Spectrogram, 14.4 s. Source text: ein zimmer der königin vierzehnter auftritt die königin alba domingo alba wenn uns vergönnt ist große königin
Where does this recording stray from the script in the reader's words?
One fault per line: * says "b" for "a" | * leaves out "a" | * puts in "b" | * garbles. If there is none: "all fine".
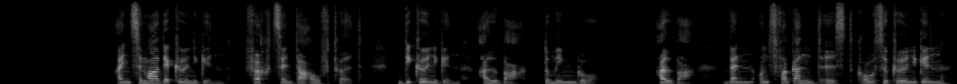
all fine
